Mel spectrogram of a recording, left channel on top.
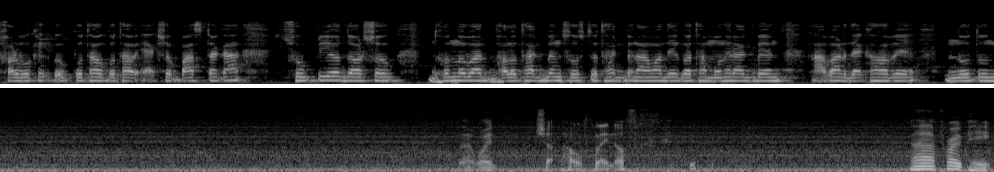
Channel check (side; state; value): both; different; correlation 0.00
